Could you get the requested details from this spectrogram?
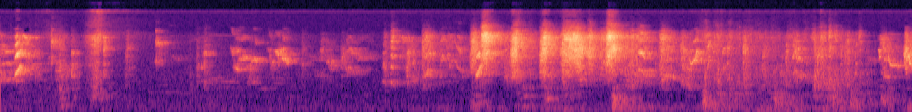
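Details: Pet cockatiel in a cage uttering soft scattered chirps that build into a dense, loud run of high chatter and squeaky notes.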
